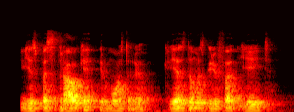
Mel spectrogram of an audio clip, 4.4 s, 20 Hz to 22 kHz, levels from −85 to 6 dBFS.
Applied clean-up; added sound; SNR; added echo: none; none; none; reverberation time 0.7 s.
